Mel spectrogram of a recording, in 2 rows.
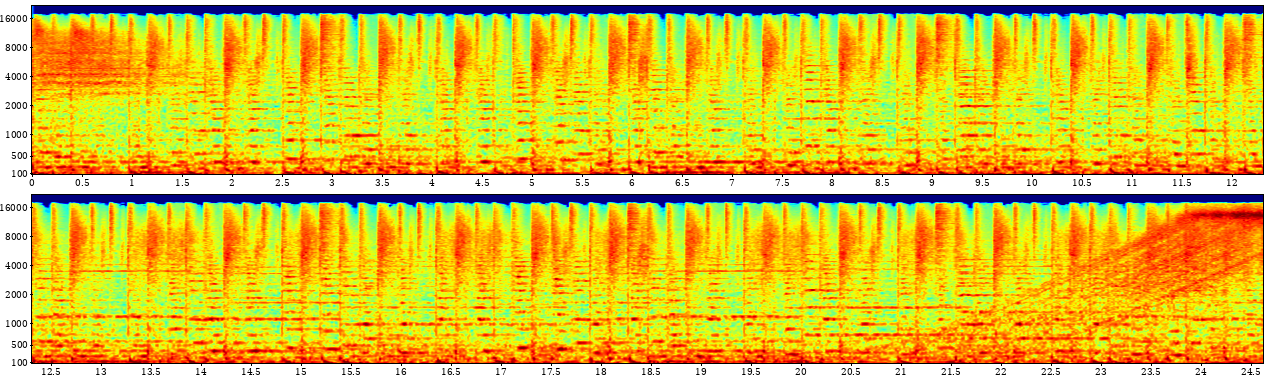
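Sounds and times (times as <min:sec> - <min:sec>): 
stormy music: 0:00.0 - 0:24.6.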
